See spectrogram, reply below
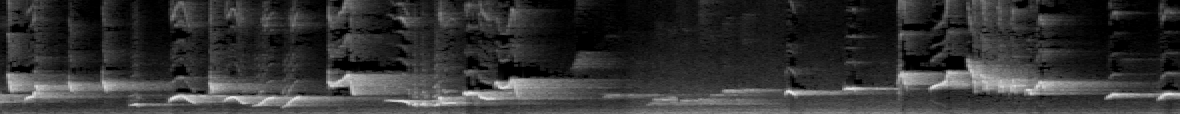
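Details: White-rumped shama singing as a model for a mute shama: varied whistled phrases rich in downward slurs, a lower quieter stretch midway, then rising high whistles again.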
